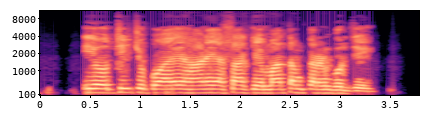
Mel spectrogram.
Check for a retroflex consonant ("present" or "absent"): present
